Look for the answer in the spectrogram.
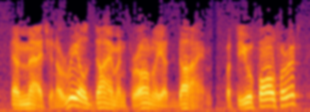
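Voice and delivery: ordinary talk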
